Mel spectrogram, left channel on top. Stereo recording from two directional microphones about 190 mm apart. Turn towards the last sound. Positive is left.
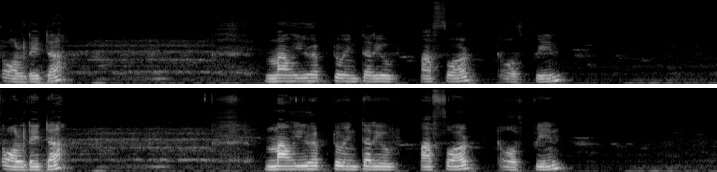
turn(degrees=-25)  # may be behind; listen again after turning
